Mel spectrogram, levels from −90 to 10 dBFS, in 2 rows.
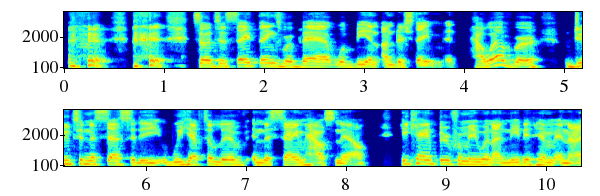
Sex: male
